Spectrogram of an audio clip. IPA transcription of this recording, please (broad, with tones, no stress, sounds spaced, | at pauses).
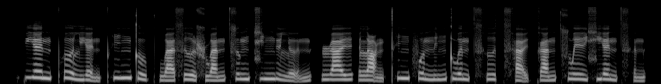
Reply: p j ɛ˥˧ n pʰ ɤ˥˩ l j ɛ̰˨˩ n pʰ i˥ ŋ t̪ o˨ ʊ̯ pʰ w ä˧˥ s ɹ̩˥˩ ʂ w a˧˥ n t͡s ʊ˥ ŋ t͡ɕ i˥ ŋ y˥˩ l ə̰˨˩˦ n | ɻ a˥ ɪ̯ | l ɑ̰˨˩ ŋ t̪ʰ i˥ ŋ f ɤ˥˩ n̪ i˧˥ ŋ t̪ w ə˥˩ n t͡sʰ ɹ̩˥ t͡sʰ a̰˨˩ ɪ̯ k a˧˥ n t͡s w e˥˧ ɪ̯ ɕ j ɛ˥˩ n t͡sʰ ə˩ n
